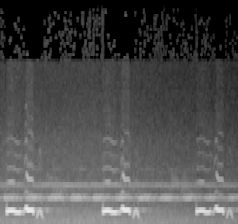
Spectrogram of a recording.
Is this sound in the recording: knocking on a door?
no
